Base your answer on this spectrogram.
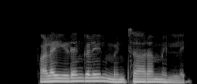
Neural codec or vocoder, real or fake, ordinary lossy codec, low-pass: vocoder, 44.1 kHz, 128 mel bands every 256 samples, BigVGAN v2; fake; MP3, 32 kbps; 5.4 kHz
